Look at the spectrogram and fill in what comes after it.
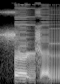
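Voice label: "surgeon" English, Speak & Spell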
